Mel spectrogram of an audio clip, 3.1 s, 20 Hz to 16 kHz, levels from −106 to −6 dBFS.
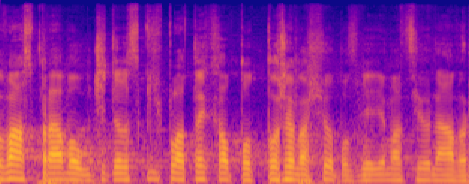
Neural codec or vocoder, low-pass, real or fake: codec, 44.1 kHz, 7.8 kbps, Pupu-Codec; 14.4 kHz; fake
